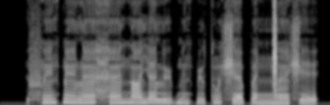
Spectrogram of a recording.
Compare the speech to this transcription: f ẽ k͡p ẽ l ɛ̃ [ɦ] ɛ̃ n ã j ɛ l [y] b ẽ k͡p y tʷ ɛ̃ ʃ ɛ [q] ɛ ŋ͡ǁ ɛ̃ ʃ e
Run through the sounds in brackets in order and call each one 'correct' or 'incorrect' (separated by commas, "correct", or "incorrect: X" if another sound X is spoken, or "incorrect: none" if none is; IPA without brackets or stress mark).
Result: incorrect: h, correct, incorrect: p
